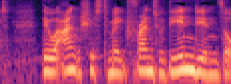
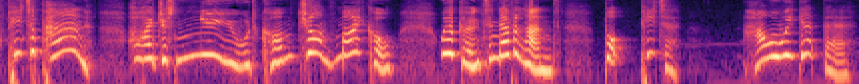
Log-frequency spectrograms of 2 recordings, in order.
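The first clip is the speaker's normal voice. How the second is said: put-on high, louder thrilled girl voice; excited girl; 12 semitones higher, 6 dB louder than usual. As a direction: squeal with joy as young Wendy. Wendy thrilled to see Peter.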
